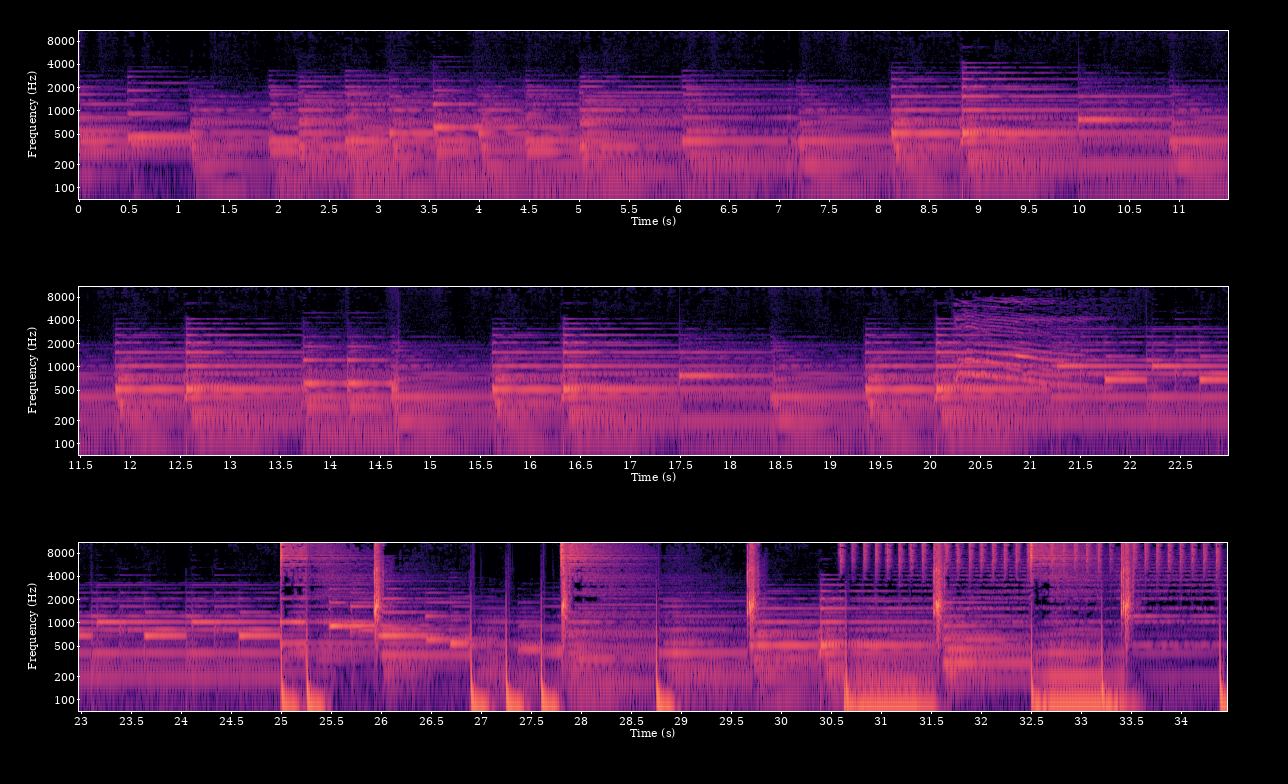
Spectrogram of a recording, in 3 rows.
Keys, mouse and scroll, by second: 1.6 click, 2.4 space, 3.8 ctrl+a, 5.1 click, 5.3 scroll down 2, 6.7 click, 7.8 middle click, 8.2 space, 9.2 click, 11.5 alt+w, 12.0 alt+w, 12.6 alt+middle click, 13.4-13.8 scroll up 2, 13.8 space, 14.4 middle click, 15.0 space, 18.5 click, 19.9 click, 20.7 alt+middle click, 21.2 space, 23.2 click, 26.4 click, 29.9 shift+click, 30.1 click, 30.3-32.0 scroll down 1, 32.0 scroll down 2, 32.1 click.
